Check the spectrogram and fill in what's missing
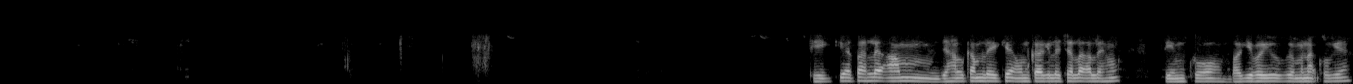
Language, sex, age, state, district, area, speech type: Santali, male, 18-30, West Bengal, Jhargram, rural, conversation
